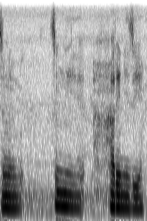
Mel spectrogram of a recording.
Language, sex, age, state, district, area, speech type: Bodo, male, 30-45, Assam, Baksa, urban, spontaneous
